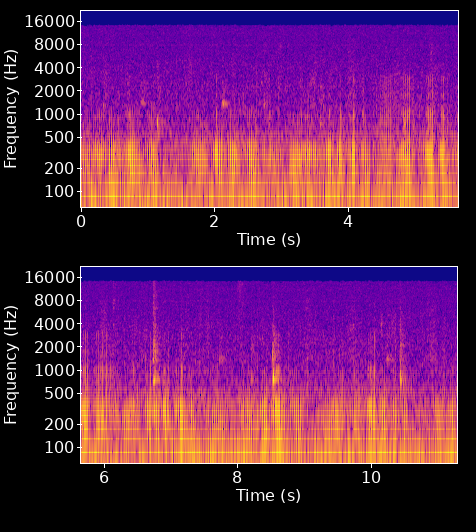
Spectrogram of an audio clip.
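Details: Tommie, a farm kitten of seven weeks, asleep in a person's hand and snoring: steady low purring rumbles repeating roughly every second, breath by breath, with occasional light rustles and taps in a quiet room.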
